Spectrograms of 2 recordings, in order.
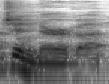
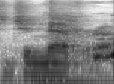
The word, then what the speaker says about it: Ginevra: It's not Ginevra. It's Ginevra. – Well, okay. So I think part of it is because it's very close to Guinevere. – Yeah. – That people want to kind of pronounce it that way.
